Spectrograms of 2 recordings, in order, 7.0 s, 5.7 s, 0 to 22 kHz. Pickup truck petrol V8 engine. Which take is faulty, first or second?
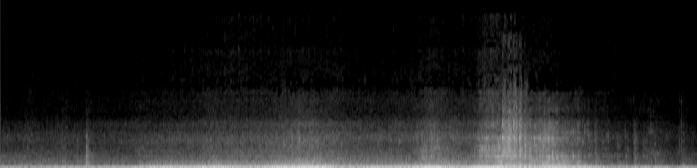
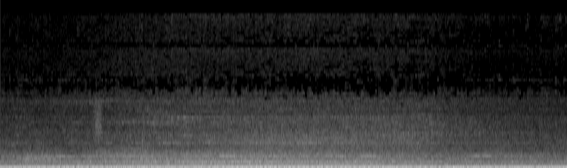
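first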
